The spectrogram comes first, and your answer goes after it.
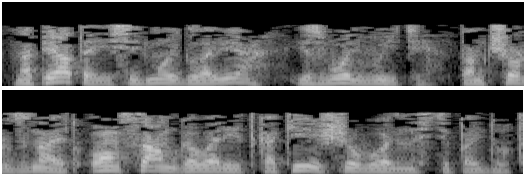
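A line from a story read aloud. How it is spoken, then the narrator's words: Plain. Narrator (Russian): сказал он ей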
